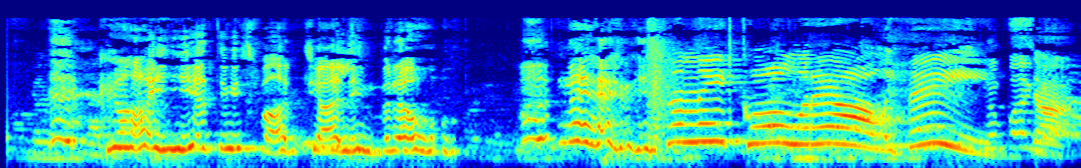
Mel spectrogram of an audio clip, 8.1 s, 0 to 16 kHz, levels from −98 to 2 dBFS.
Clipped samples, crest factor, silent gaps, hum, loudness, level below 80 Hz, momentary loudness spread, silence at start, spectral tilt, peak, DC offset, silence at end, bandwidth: under 0.1%; 16 dB; none; none; -21 LUFS; -70 dBFS; 11 LU; 0.25 s; -3.5 dB/octave; -6 dBFS; under 0.1%; 0 s; 11.5 kHz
